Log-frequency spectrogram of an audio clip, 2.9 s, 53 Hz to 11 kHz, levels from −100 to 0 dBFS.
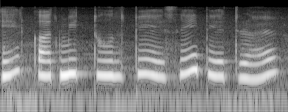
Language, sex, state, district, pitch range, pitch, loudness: Hindi, female, Arunachal Pradesh, Lower Dibang Valley, 295-330 Hz, 305 Hz, -14 LUFS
